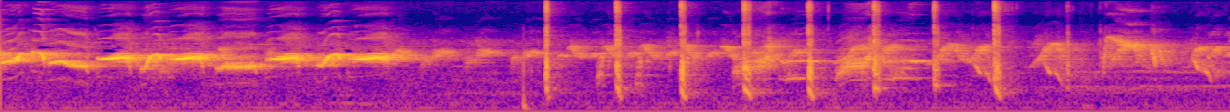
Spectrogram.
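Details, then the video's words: Spring love song from a caged skylark: clear whistled, wavering notes for two seconds, then a quieter passage broken by a rapid series of sharp clicking knocks about every third of a second. "Chim quý ở lồng son ca bản tình ca mùa xuân"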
